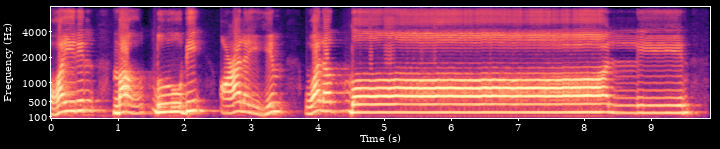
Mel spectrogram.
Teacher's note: اس طریقے سے ضاد کو آپ نے آگے الف جب ادا کرنا ہے تو ضاد کو لمبا کر کے لام کے ساتھ کنیکٹ کرنا ہے، اور اس طریقے سے کرنا ہے کہ لام کے اوپر جو شد ہے وہ شد بھی صحیح طریقے سے ادا ہو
